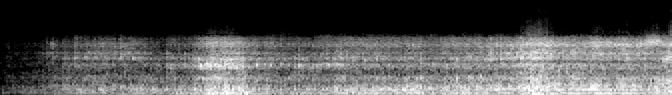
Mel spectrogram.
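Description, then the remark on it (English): An airplane engine roars at full throttle just after a smooth landing, with full left rudder applied, a loud, steady droning rumble that swells after a couple of seconds and keeps building, continuous with no voices. “what you're trying to do blasting that engine, and do you know you're applying full left rudder?”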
